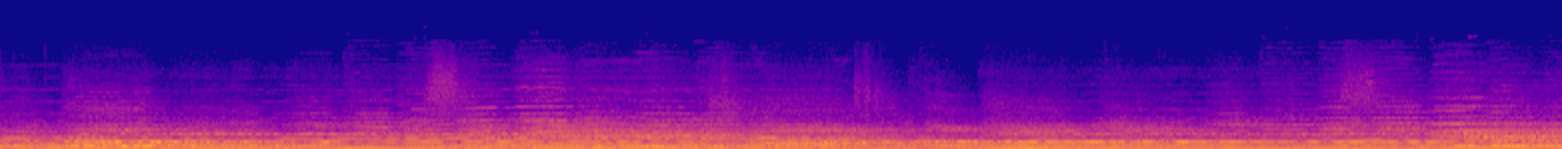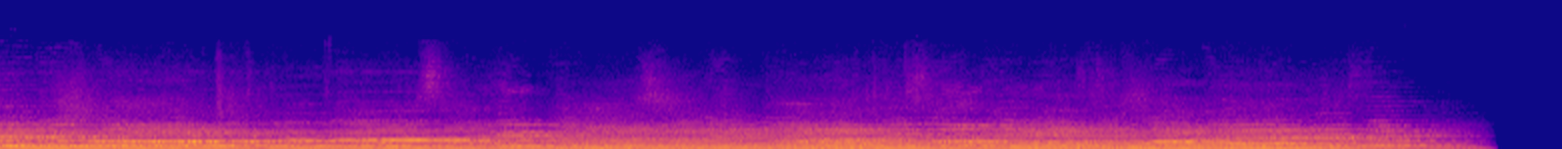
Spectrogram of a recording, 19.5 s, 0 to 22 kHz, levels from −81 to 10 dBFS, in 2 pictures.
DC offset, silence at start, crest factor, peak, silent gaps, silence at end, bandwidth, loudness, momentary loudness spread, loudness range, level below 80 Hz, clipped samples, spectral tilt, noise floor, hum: under 0.1%; 0 s; 14 dB; -4 dBFS; none; 0.5 s; 14 kHz; -18 LUFS; 5 LU; 3 LU; -38 dBFS; under 0.1%; -6.5 dB/octave; -50 dBFS; none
